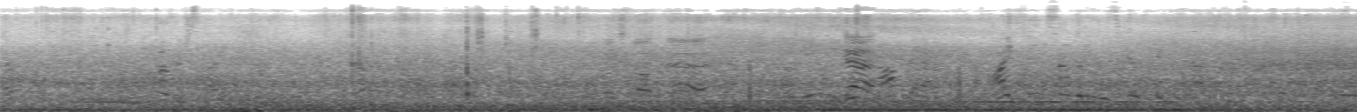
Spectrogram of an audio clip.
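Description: Highway traffic going by, a steady road rumble with a passing vehicle's engine hum growing louder past the middle, with faint voices nearby.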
